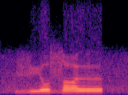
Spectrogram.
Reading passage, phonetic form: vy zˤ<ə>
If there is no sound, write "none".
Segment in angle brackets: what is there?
ə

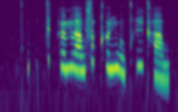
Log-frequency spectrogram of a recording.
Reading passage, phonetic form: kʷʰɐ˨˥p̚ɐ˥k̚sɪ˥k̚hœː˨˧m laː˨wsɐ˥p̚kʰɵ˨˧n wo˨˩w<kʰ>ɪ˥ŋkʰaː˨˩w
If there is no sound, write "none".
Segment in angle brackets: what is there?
kʰ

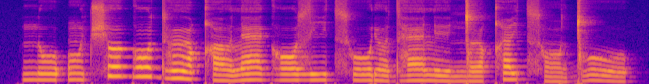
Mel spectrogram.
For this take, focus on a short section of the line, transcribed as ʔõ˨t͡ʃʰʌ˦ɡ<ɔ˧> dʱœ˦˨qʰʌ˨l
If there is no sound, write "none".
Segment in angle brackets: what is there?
ɔ˦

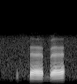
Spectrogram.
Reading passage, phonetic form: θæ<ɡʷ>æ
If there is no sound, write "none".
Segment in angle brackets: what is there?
ɓ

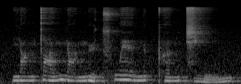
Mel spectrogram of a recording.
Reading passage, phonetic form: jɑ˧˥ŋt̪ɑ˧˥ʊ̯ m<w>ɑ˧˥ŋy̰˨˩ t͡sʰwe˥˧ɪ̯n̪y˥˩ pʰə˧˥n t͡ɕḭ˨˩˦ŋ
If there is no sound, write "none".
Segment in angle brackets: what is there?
j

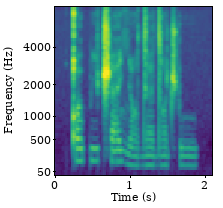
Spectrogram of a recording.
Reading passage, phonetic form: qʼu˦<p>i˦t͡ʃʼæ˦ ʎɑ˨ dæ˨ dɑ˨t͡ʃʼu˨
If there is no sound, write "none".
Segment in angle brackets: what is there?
p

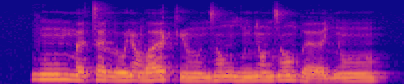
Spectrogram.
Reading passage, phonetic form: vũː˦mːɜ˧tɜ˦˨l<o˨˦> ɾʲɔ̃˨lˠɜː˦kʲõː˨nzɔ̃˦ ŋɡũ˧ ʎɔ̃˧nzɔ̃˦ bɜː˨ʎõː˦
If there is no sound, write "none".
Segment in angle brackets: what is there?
o˨˦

